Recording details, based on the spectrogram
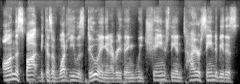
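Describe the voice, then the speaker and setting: A male voice actor guest on a podcast, chatting casually about his production. He tells stories with energy and leans into the anecdotes. His voice sits at an everyday middle pitch for a man. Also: fairly quick. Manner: animated storyteller, acts out quotes.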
